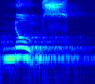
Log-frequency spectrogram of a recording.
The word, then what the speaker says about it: gnomes: No, gnomes, because G is silent here.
